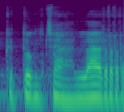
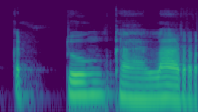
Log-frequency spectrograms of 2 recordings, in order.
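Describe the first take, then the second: First: The second word begins with a J sound. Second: The second word begins with a hard G sound. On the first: It follows the Javanese reading. "Tapi kalau Jawa itu G itu dari J" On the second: It follows the Indonesian spelling. "kalau dibaca dibaca sesuai ejaan bahasa Indonesia namanya Kedung Galar"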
